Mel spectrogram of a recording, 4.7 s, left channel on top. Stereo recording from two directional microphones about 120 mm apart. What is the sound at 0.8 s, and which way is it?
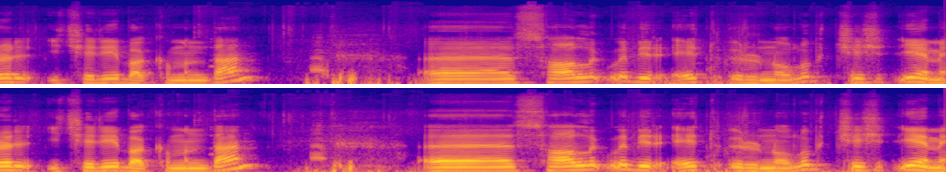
Speech, 15° right (ahead or behind).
